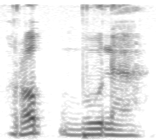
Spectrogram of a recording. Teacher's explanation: Pertama-tama mari kita membahas tentang ra yang berharokat. Ra yang berharokat fathah maka dia dibaca tafkhim atau tebal.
